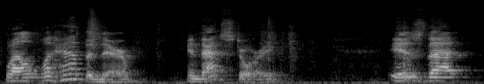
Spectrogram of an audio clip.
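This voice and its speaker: A man's voice: fairly high pitch, sing-song, takes it slowly, sharp tone. An older man giving a conversational Bible lesson, retelling stories and casually acting out the quoted lines. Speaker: Bible teacher. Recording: roomy with faint background noise.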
